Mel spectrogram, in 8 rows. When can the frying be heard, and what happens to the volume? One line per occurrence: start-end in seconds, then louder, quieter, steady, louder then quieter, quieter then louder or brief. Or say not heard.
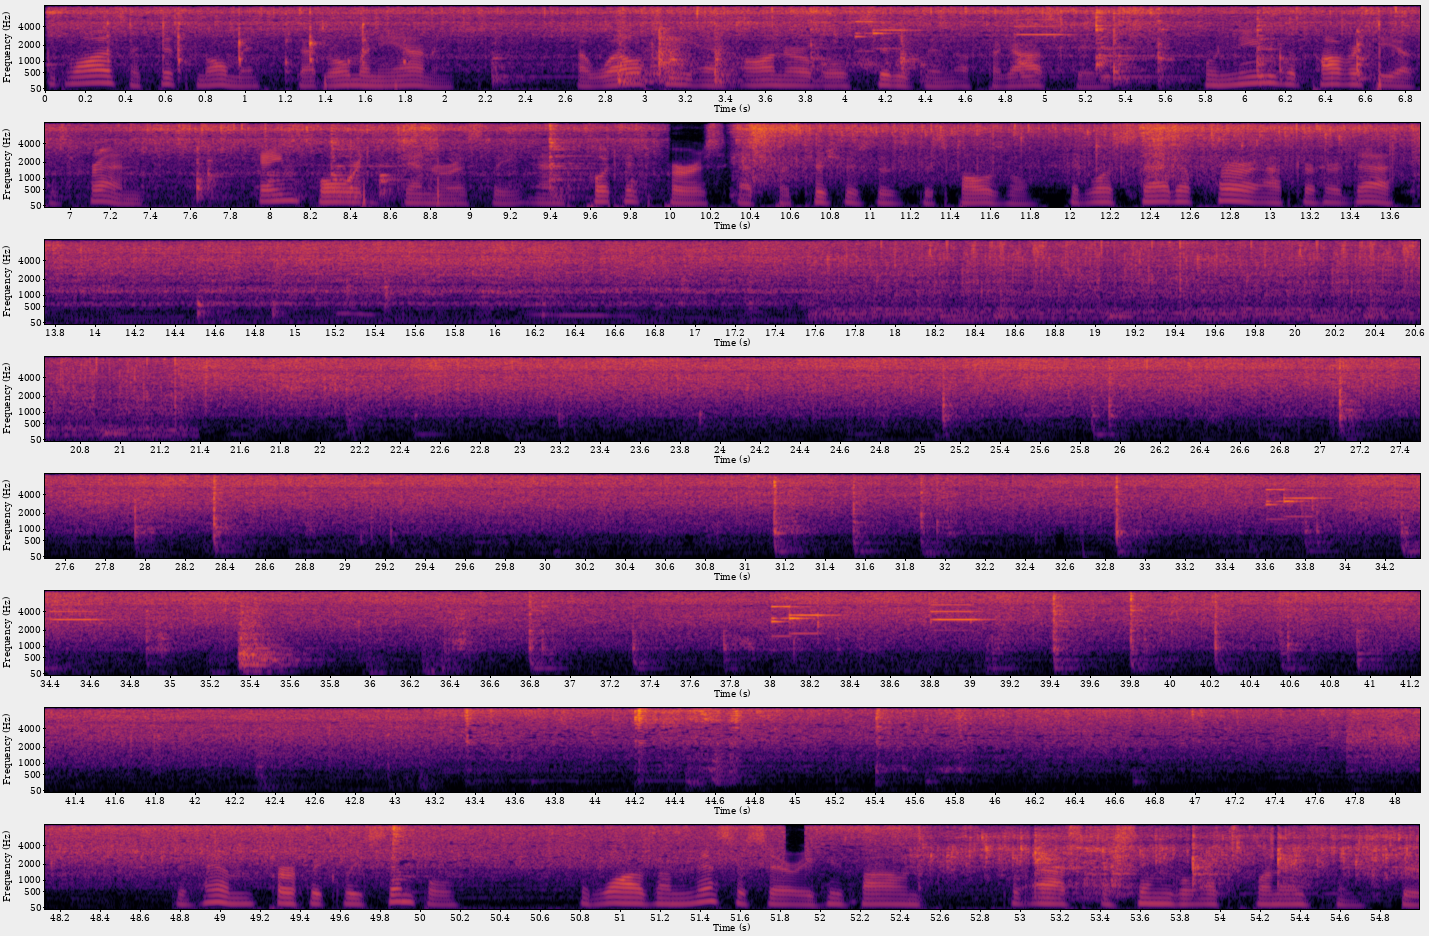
0.0-54.9 steady.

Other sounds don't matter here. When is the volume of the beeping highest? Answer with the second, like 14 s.
38 s.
